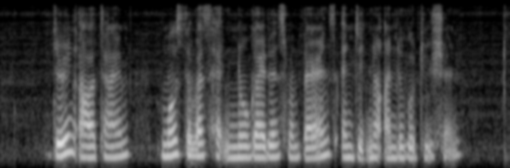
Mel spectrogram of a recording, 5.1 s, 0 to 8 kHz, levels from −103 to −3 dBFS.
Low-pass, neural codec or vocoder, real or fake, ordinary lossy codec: 7.2 kHz; codec, 24 kHz, 6 kbps, HILCodec; fake; none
